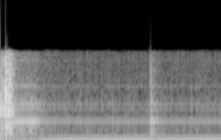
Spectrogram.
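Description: Folded, cut paper rustling briefly as it is handled at the start, then a single sharp click about one and a half seconds in, over a steady faint electrical hum.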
